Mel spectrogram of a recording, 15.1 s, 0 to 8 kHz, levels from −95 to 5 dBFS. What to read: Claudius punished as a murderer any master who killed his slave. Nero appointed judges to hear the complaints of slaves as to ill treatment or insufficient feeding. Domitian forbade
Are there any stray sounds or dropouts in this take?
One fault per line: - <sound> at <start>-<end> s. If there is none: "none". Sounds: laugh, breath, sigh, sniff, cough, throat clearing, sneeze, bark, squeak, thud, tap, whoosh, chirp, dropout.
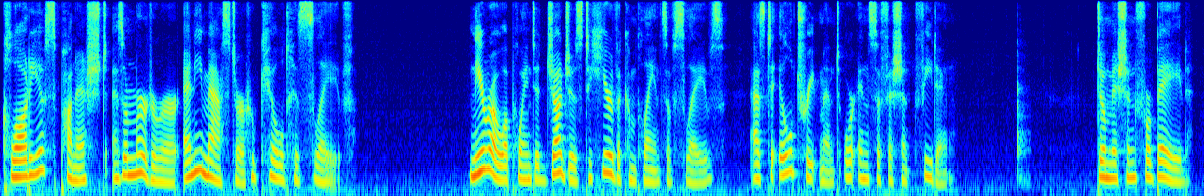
- thud at 12.7-12.9 s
